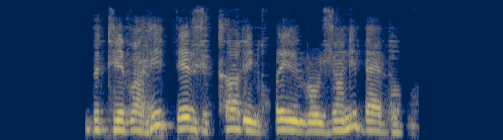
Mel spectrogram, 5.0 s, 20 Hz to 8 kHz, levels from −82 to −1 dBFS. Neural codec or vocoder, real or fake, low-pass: codec, 44.1 kHz, 1.7 kbps, Pupu-Codec; fake; 7.2 kHz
